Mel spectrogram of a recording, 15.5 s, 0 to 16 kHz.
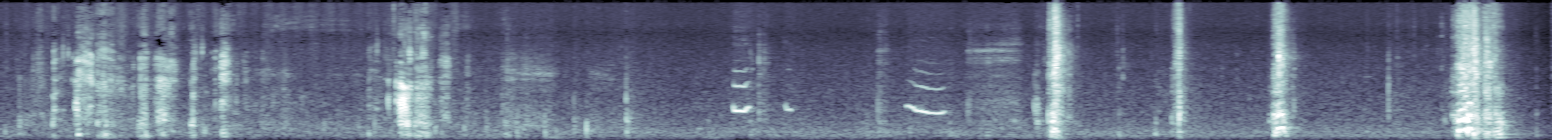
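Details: Buffy, a 16-year-old miniature dachshund, gets vocal about her allotment of belly rubs. Short, high whimpering squeaks and yips come mid-clip, amid sharp thumps and rustling noises indoors.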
